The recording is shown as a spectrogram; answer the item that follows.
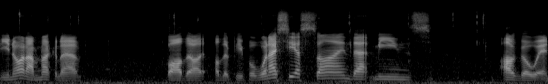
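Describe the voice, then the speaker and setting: A man's bright, sharp voice at a moderate pace, dry with no echo. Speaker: gaming YouTuber. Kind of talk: let's play gameplay commentary. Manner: casual, joking. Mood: joking, mildly frustrated. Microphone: headset.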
